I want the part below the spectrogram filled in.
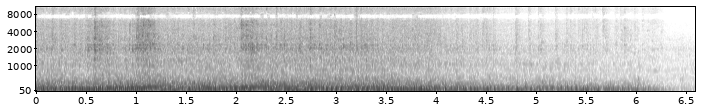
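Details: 1967 Ford F-250 Highboy, 352 V8, four-speed, 82,000 miles, long abandoned, fed from a fuel cell through the pump and filter to the carb, with no choke: catches and runs unevenly with a loping beat, then sags and dies.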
